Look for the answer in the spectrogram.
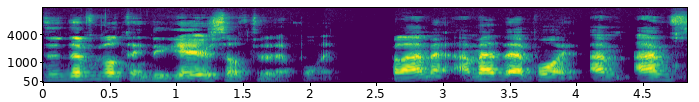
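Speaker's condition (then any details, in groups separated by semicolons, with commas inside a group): ALS; progressive weakness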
